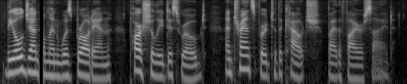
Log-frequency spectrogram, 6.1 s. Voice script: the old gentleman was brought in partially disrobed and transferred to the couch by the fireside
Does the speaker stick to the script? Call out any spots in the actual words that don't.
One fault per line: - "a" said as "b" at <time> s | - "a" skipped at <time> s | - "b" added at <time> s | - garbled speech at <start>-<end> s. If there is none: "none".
none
